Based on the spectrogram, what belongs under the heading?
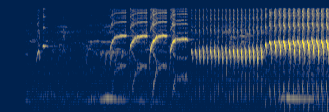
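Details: Green canary in tutor song, its 'tembakan' shot notes said to rile other canaries: soft opening notes, four looping whistled upsweeps, then a dense buzzy trill that climbs into a higher, faster rattle.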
